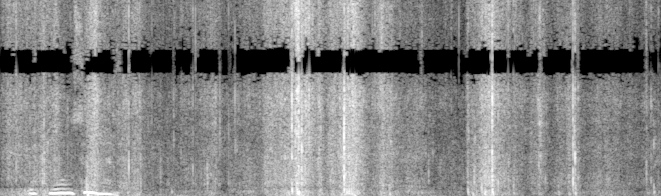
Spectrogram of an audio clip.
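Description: Leaves and stems rustle and brush as someone pushes through dense undergrowth.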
